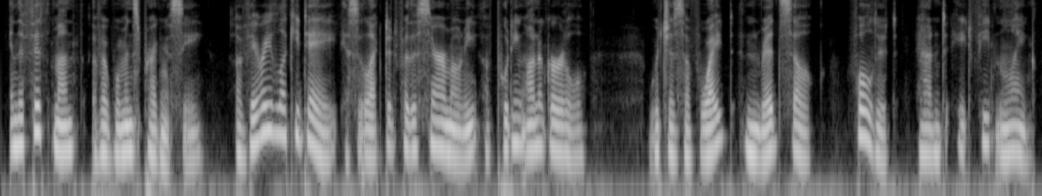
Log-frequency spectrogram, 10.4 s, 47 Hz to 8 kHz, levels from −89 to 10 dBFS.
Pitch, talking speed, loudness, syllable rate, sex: 155 Hz, 200 wpm, -19 LUFS, 5.7 syllables/s, female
